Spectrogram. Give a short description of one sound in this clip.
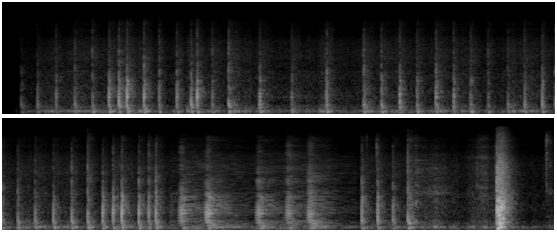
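Fingers tap rapidly on a touchscreen.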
